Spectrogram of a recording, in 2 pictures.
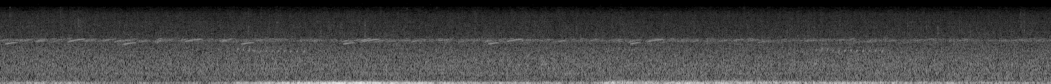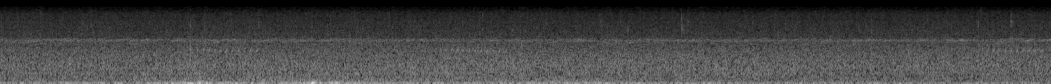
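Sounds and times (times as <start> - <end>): heavy rain falling: 0.0 - 21.0.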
